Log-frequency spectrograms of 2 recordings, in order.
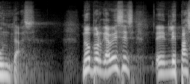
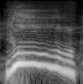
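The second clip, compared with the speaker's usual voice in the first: disapproving mechanic; 5 semitones higher, much slower than usual. Acted. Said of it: "lleva al mecánico y te dice".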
